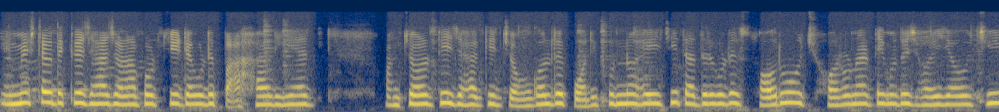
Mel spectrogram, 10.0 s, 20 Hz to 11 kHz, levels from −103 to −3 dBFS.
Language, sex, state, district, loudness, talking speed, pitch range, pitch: Odia, female, Odisha, Nuapada, -17 LUFS, 120 wpm, 245-275 Hz, 265 Hz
